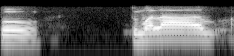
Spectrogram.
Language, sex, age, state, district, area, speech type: Marathi, male, 18-30, Maharashtra, Thane, urban, conversation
